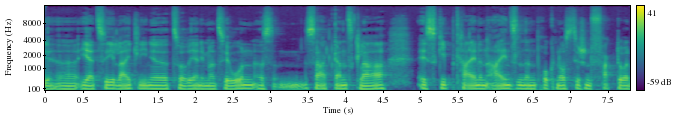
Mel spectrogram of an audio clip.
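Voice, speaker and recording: A man talking through medical findings in a casual expert discussion, halting with many fillers and restarts. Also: sits low, dark tone. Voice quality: husky, gravelly. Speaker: medical podcast co-host.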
